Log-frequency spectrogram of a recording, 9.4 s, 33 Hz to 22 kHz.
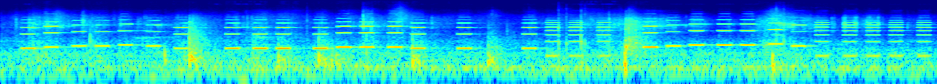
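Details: Tower Hobbies ASW 28 2 m glider telemetry variometer set to a sensitive 0.3 ft/s step: quick beeps about two per second, pitch stepping up and down with altitude change. Normal variometer tones.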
